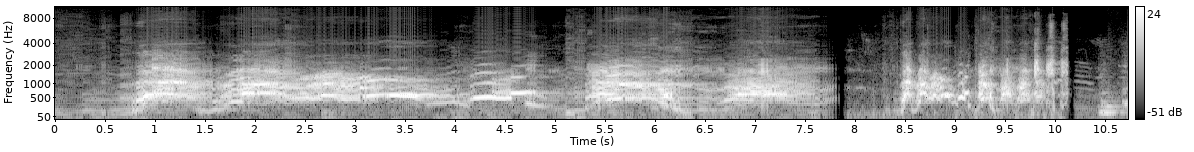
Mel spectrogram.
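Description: A dog howling in long, wavering cries, alarmed by a fake tiger, then a quick run of short, sharp barks near the end.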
